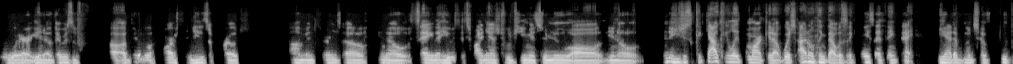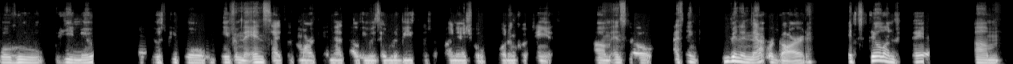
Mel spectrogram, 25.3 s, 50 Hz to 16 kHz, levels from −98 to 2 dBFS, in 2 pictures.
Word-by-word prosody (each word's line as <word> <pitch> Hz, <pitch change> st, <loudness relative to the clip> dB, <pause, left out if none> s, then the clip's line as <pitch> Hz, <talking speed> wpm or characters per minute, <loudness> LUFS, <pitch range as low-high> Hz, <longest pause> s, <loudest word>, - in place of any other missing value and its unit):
where, 110 Hz, -2 st, +2 dB
you 120 Hz, -, +3 dB
know, 110 Hz, -2 st, +2 dB
there 120 Hz, -, -1 dB
was 115 Hz, -3 st, 0 dB
a -, -, -2 dB
f 105 Hz, -, -11 dB, 0.4 s
a 110 Hz, -1 st, 0 dB
a 110 Hz, -, 0 dB
bit -, -, -4 dB
of -, -, -3 dB
a 110 Hz, -, -1 dB
farce 120 Hz, -1 st, +1 dB
in 110 Hz, -, -2 dB
his 115 Hz, 0 st, +2 dB
approach, 105 Hz, 0 st, -2 dB, 0.7 s
um, 110 Hz, -1 st, +2 dB
in 110 Hz, 0 st, +2 dB
terms 115 Hz, -2 st, 0 dB
of, 110 Hz, -1 st, +1 dB, 0.2 s
you 120 Hz, -, -2 dB
know, 105 Hz, -2 st, +2 dB
saying 115 Hz, -1 st, +1 dB
that 110 Hz, -, +2 dB
he 110 Hz, -, +5 dB
was 115 Hz, -, -4 dB
this -, -, -18 dB
financial 110 Hz, 0 st, 0 dB
genius 110 Hz, +1 st, 0 dB
who 110 Hz, -, +2 dB
knew 110 Hz, -1 st, +4 dB
all, 100 Hz, -2 st, +3 dB
you 105 Hz, -, 0 dB
know 100 Hz, -, 0 dB, 0.3 s
and 155 Hz, -, 0 dB
he 135 Hz, -2 st, +4 dB
just 135 Hz, -1 st, -4 dB
could -, -, -10 dB
calculate 150 Hz, -4 st, +1 dB
the -, -, -7 dB
market 120 Hz, -3 st, +1 dB
up, 105 Hz, -, 0 dB
which 120 Hz, -1 st, +2 dB
I 140 Hz, -, +3 dB
don't 145 Hz, -3 st, +3 dB
think 135 Hz, -3 st, +2 dB
that 115 Hz, -2 st, +3 dB
was 115 Hz, +1 st, -1 dB
the 115 Hz, -, -5 dB
case 135 Hz, -2 st, +1 dB
I -, -, +1 dB
think 110 Hz, 0 st, -5 dB
that -, -, -2 dB, 0.3 s
he 125 Hz, -, +3 dB
had 120 Hz, -, +3 dB
a -, -, +4 dB
bunch 115 Hz, 0 st, -2 dB
of 110 Hz, -, -3 dB, 0.2 s
people 125 Hz, -1 st, +1 dB
who 115 Hz, 0 st, +2 dB, 0.2 s
he 120 Hz, +2 st, 0 dB
knew, 115 Hz, +3 st, +3 dB, 0.6 s
and 305 Hz, -, -9 dB
those 120 Hz, -, -2 dB
people 115 Hz, -3 st, 0 dB, 0.2 s
gave 125 Hz, 0 st, 0 dB
him 120 Hz, -, +1 dB
the 100 Hz, -, +3 dB
insights 125 Hz, -6 st, +2 dB
of -, -, -18 dB
the -, -, -5 dB
market, 100 Hz, -1 st, 0 dB
and 110 Hz, -, 0 dB
that's 105 Hz, 0 st, -1 dB
how 100 Hz, -, 0 dB
he 105 Hz, -, +1 dB
was 100 Hz, 0 st, 0 dB
able 105 Hz, +1 st, +2 dB
to 105 Hz, -, +3 dB
be 105 Hz, 0 st, +1 dB
such -, -, -21 dB
a -, -, -30 dB
financial 100 Hz, -1 st, 0 dB, 0.2 s
quote 100 Hz, 0 st, -1 dB
unquote 105 Hz, +1 st, -3 dB
"genius." -, -, -3 dB, 0.5 s
Um, 105 Hz, -2 st, +1 dB
and 125 Hz, 0 st, 0 dB
so 110 Hz, -1 st, +1 dB, 0.3 s
I 130 Hz, -, -1 dB
think 140 Hz, -2 st, -3 dB, 0.3 s
even 170 Hz, +1 st, +8 dB
in 135 Hz, -4 st, +4 dB
that 120 Hz, 0 st, +2 dB
regard, 100 Hz, 0 st, +1 dB, 0.4 s
it's 155 Hz, -4 st, -1 dB
still 200 Hz, -1 st, +7 dB
unfair, 145 Hz, +1 st, 0 dB, 0.6 s
um, 110 Hz, -2 st, +1 dB
115 Hz, 235 wpm, -22 LUFS, 105-125 Hz, 0.7 s, even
